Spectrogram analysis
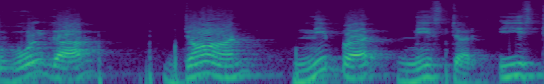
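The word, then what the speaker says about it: Dnieper: इसके अलावा यूक्रेन एक फेमस कंट्री जिसमें जहां पे वेरी फेमस रिवर्स फ्लो करती हैं, निपर, यहां आप देख सकते हैं D silent, निपर एंड नीस्टर river out है, नीस्टर।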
